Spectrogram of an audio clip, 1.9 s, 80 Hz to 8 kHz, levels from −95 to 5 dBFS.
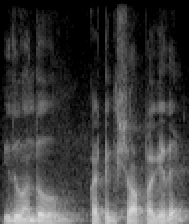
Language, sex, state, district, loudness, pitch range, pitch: Kannada, male, Karnataka, Bidar, -18 LUFS, 115-130 Hz, 120 Hz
